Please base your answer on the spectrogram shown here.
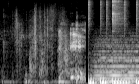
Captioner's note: throat clears; peppy upbeat music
